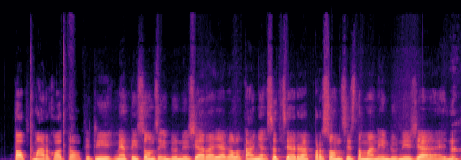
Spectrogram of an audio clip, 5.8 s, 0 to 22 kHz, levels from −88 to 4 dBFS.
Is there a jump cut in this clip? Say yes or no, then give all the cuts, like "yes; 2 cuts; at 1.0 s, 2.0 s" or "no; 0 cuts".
yes; 1 cut; at 1.0 s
